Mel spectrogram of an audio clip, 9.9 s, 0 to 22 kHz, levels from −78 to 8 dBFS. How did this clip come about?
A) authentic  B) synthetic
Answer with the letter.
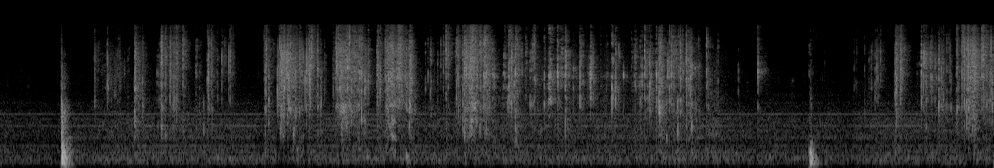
A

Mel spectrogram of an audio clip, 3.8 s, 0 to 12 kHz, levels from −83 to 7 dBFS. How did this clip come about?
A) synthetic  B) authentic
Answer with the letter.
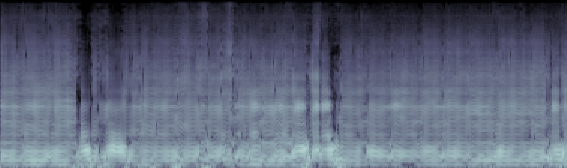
A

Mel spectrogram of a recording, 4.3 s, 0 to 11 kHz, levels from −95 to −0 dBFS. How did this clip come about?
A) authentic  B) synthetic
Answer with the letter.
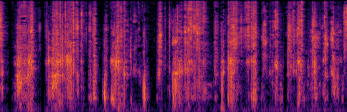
A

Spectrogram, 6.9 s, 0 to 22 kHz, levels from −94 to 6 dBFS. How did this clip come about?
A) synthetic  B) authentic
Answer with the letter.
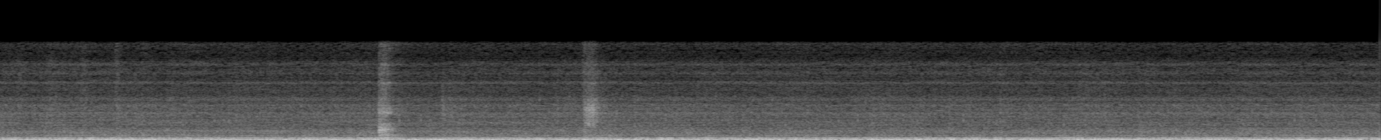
A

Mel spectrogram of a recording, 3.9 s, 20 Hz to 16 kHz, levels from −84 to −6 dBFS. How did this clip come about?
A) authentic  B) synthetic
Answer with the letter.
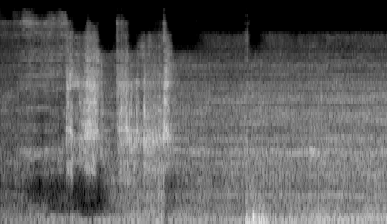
B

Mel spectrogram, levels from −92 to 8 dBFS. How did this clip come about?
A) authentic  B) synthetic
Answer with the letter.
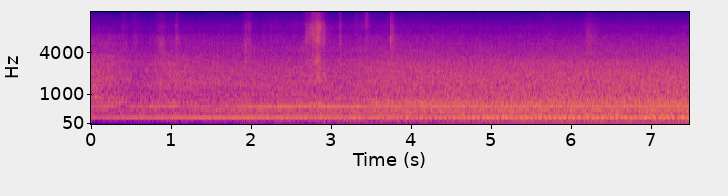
B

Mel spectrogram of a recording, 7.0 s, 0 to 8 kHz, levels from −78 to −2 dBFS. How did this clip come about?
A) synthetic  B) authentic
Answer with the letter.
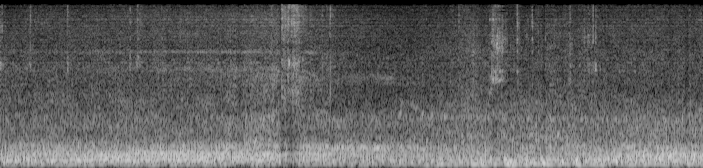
A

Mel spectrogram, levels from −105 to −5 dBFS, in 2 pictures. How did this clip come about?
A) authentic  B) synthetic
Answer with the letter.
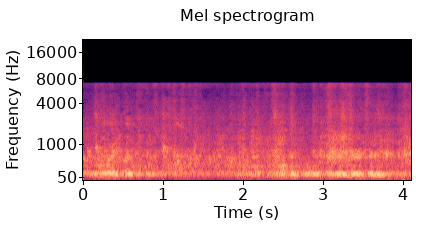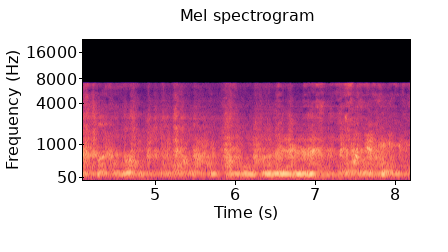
B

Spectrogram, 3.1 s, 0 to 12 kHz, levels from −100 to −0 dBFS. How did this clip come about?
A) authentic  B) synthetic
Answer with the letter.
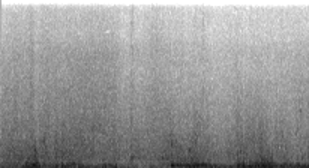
A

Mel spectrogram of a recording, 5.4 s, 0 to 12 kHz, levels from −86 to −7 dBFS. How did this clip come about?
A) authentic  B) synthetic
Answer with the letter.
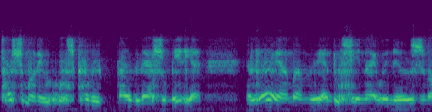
A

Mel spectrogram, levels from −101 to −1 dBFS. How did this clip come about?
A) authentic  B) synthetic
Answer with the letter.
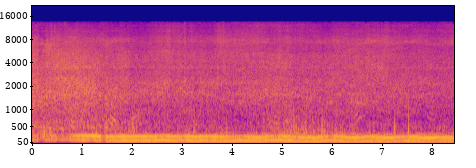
B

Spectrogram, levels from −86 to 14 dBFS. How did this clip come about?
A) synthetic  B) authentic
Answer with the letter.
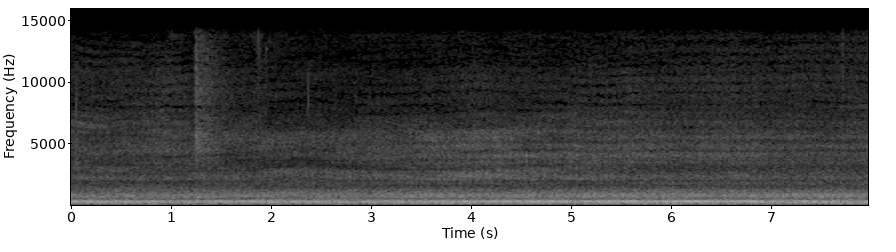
B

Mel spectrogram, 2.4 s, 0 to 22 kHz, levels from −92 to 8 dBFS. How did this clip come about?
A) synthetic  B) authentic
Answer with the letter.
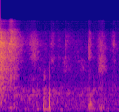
A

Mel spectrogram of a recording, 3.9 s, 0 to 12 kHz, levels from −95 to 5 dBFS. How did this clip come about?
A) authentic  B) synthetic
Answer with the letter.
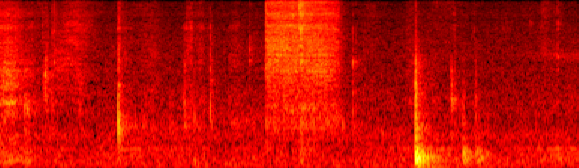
A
